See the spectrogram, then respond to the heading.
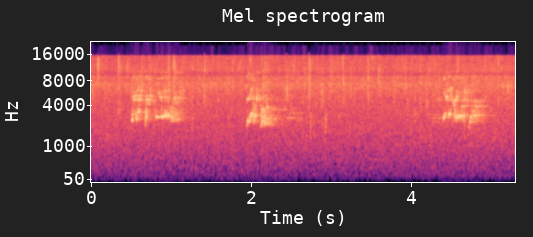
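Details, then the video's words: Lovebird chirping in morning rain: three short bursts of shrill chattering twitters, each under half a second, spaced a second or more apart over steady hissing rainfall. "Hujan di pagi hari Lovebird ber kicau"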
